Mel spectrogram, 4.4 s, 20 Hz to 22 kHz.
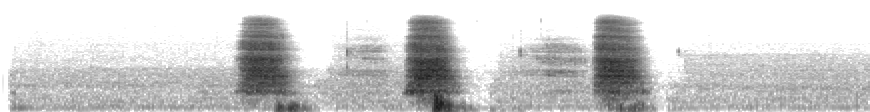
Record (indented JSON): {
  "exhalation_length": "4.4 s",
  "exhalation_amplitude": 26054,
  "exhalation_signal_mean_std_ratio": 0.31,
  "survey_phase": "beta (2021-08-13 to 2022-03-07)",
  "age": "45-64",
  "gender": "Female",
  "wearing_mask": "No",
  "symptom_none": true,
  "smoker_status": "Never smoked",
  "respiratory_condition_asthma": false,
  "respiratory_condition_other": false,
  "recruitment_source": "REACT",
  "submission_delay": "2 days",
  "covid_test_result": "Negative",
  "covid_test_method": "RT-qPCR",
  "influenza_a_test_result": "Negative",
  "influenza_b_test_result": "Negative"
}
